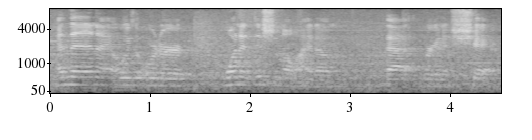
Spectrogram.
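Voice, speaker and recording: A woman speaks with audible room echo and loud background noise. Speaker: vlog host. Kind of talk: casual vlog chat. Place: cafe. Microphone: phone near.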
